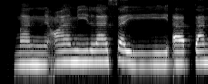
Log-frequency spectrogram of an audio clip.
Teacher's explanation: Jangan ditekan ke nun ya, tapi disamarkan ke fa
